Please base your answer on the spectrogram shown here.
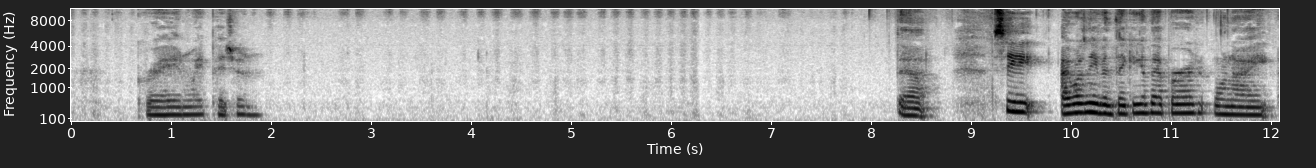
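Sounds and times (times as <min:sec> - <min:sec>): pencil scratching on paper: 0:00.0 - 0:08.0.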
